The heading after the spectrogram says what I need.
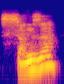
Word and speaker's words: Sun Tzu: The name is actually pronounced Sunza.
